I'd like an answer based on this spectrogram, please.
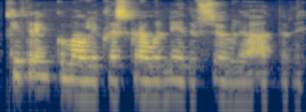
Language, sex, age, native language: Icelandic, female, 40-49, Icelandic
